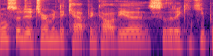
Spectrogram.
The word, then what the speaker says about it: Cavia: I'll say it slower. Cavia. C-A-V-I-A. Cavia. At least that's how I pronounce it.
